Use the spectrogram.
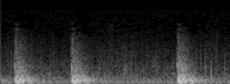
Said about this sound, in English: What is that? Sound like someone trying to rap on the door. Mighty weak door rapping.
